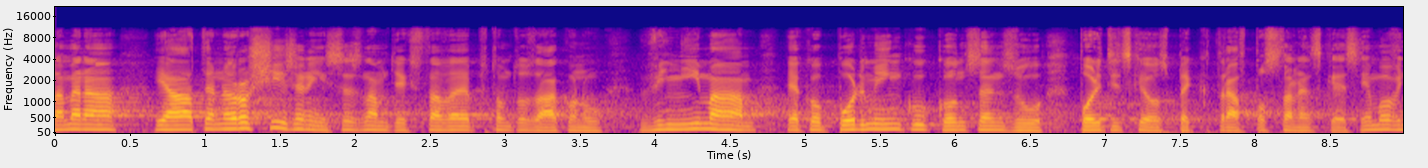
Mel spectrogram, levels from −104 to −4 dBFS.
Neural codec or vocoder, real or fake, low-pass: none; real; 10.8 kHz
